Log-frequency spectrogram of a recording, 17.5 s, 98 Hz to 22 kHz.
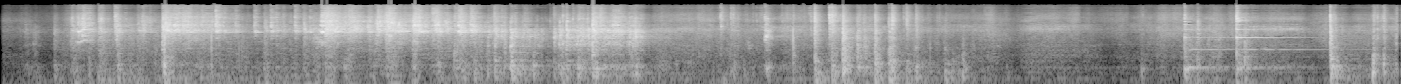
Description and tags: Breaking sounds foley 2
sound of a room being trashed
mayhem, foley, crashing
